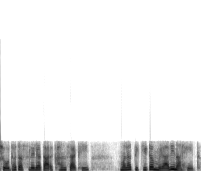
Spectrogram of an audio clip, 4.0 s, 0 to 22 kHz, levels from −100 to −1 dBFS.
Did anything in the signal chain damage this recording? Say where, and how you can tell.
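Yes. Throughout, the speech sounds thin, rough and faintly synthetic, confined to 250 Hz–3.4 kHz. This is iLBC codec damage at the codec stage, with each 20 ms frame coded independently, consistent with 15.2 kbps.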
